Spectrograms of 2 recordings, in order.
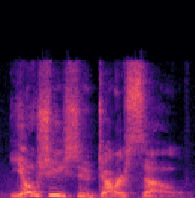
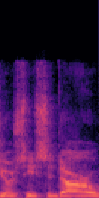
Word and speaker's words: Yoshi Sudarso: Yoshi Sudarso. I mispronounced his name as Yoshi Sudaro when I did my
